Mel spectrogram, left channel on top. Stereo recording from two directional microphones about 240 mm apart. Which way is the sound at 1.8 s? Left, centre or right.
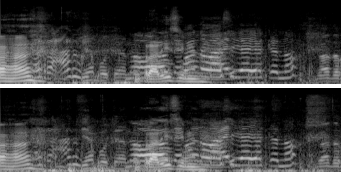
Centre.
